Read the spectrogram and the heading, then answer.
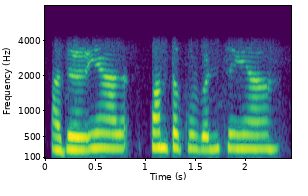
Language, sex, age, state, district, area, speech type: Nepali, female, 18-30, West Bengal, Darjeeling, rural, conversation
